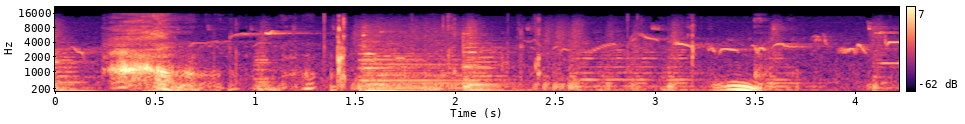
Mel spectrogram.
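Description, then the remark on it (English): A lion roars loudly, a rough, rumbling growl that swells in a couple of bursts before trailing off, with a few higher squeaky cries mixed in near the end. “Ouch! Roar! Roars Lion.”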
